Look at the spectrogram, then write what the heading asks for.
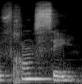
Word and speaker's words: français: Français tiene esa C con cedilla característica del francés que se pronuncia como una S, y la S final no la pronuncio.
